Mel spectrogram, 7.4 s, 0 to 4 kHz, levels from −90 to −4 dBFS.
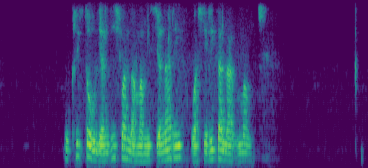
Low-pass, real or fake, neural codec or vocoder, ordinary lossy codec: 3.6 kHz; real; none; Opus, 16 kbps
